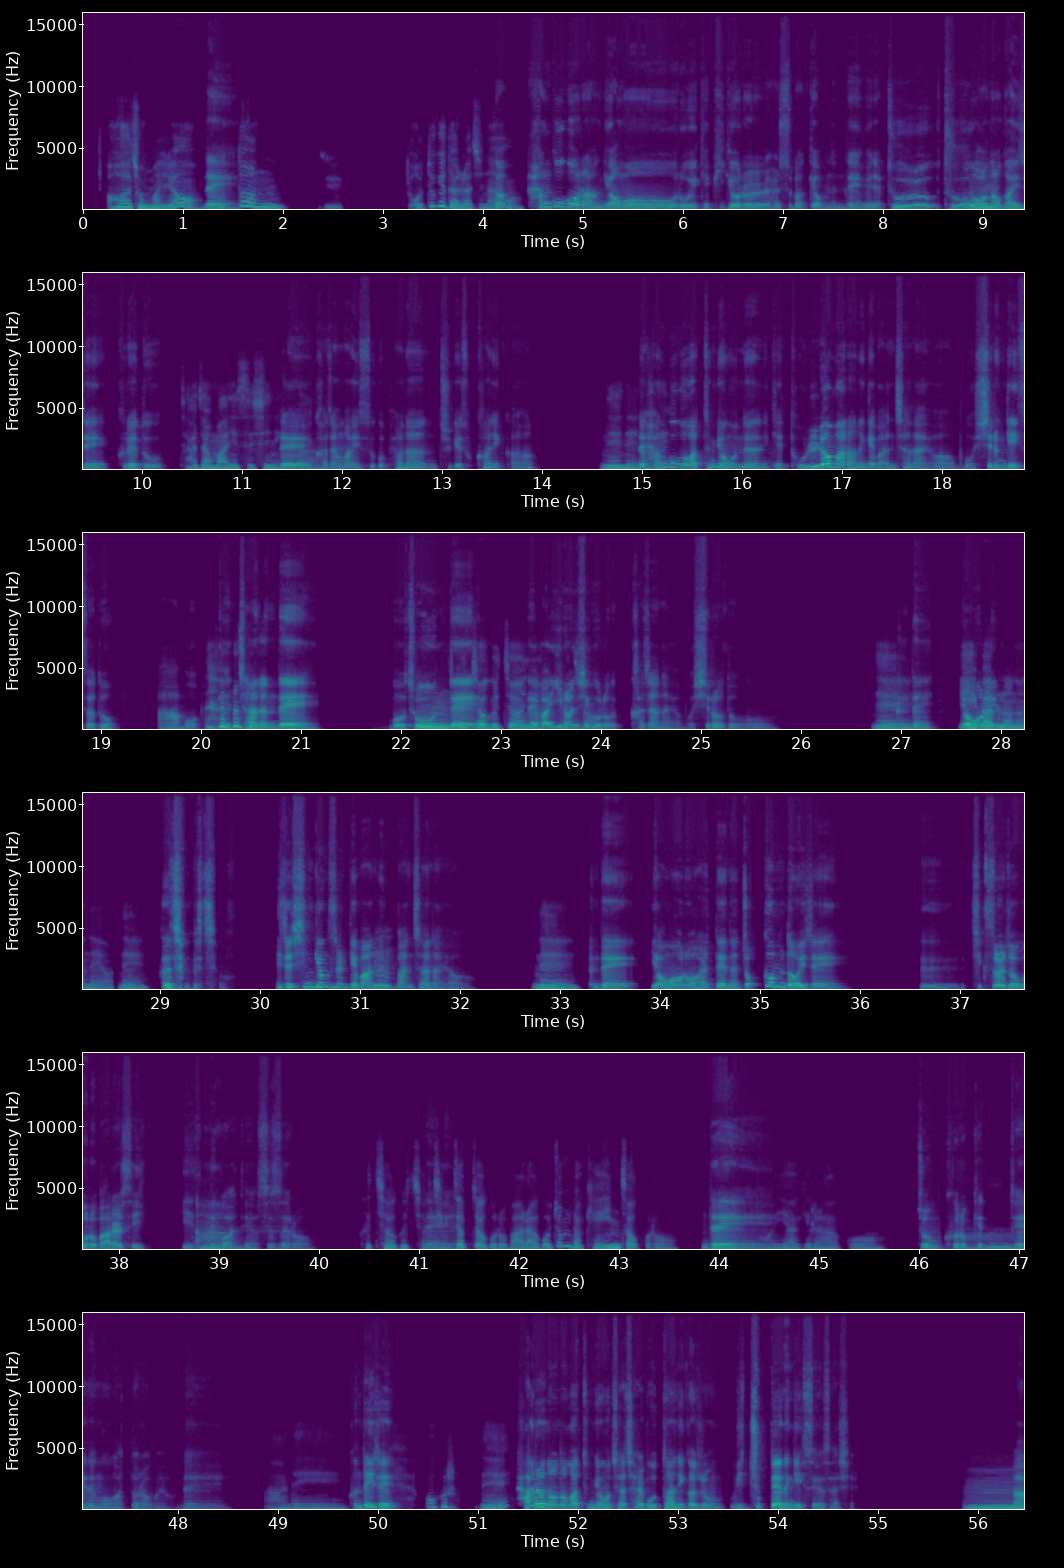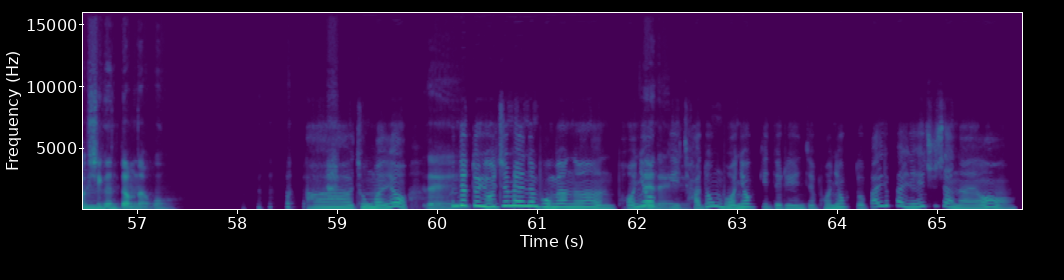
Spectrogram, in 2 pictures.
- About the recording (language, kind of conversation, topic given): Korean, podcast, 언어가 당신에게 어떤 의미인가요?
- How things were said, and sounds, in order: tapping; other background noise; laugh; laughing while speaking: "그쵸, 그쵸"; laugh; laugh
